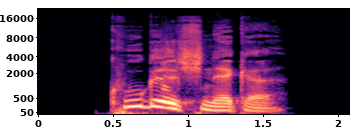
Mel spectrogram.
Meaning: A sea hare of the genus Akera
- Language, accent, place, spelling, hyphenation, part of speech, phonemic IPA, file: German, Germany, Berlin, Kugelschnecke, Ku‧gel‧schne‧cke, noun, /ˈkuːɡəlˌʃnɛkə/, De-Kugelschnecke.ogg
